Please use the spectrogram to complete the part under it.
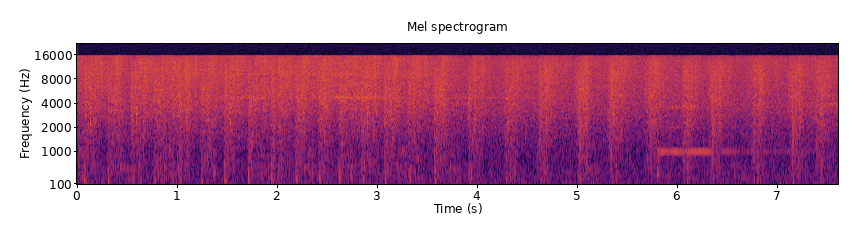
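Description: Footsteps swish quickly through grass.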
